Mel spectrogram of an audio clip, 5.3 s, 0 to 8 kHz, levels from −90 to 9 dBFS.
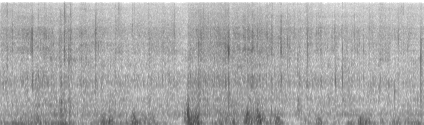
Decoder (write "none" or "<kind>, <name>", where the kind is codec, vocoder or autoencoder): autoencoder, DAC-VAE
